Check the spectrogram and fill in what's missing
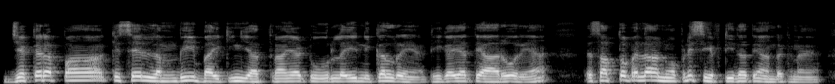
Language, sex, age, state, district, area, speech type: Punjabi, male, 18-30, Punjab, Amritsar, urban, spontaneous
